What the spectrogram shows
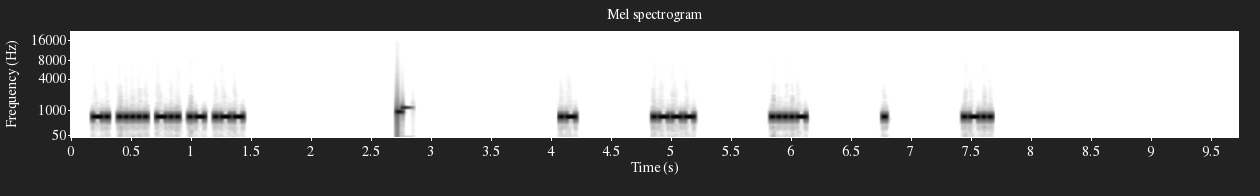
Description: Morse code, heard as a keyed tone, about 41 wpm, spaced as for 19 wpm, 700 Hz. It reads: N5DAW AJ4EL
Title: USA Call Signs - 5 Characters - 8x Character Spacing - 45wpm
